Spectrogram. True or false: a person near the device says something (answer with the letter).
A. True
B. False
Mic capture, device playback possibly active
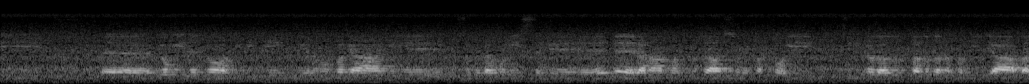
B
